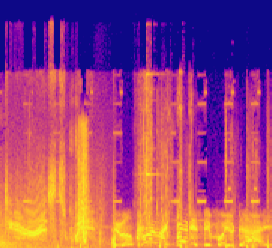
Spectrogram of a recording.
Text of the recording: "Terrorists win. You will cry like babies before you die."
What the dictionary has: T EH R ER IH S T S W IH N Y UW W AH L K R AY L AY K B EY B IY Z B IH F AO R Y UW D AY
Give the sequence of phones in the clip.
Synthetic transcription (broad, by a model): T EH R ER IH S T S W IH N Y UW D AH N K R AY L AY K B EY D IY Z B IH F AO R Y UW D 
